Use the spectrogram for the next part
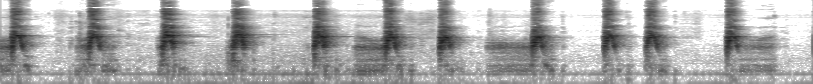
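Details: A dog barks hard at a bag, about eleven loud punchy barks at an uneven pace near one per second, with brief growls rumbling in the gaps.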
